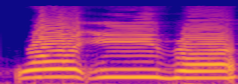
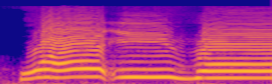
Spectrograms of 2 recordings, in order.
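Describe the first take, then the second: First: The long vowel is cut too short. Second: The long vowel is held for full length. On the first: The speaker calls it wrong. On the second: The speaker calls it right.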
